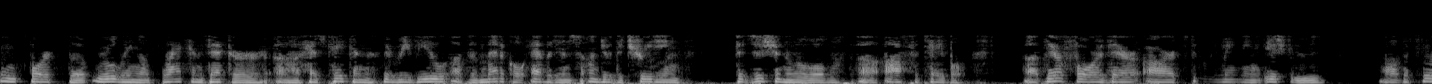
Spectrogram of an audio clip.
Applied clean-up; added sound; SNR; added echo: neural mask model DeepFilterNet 3.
